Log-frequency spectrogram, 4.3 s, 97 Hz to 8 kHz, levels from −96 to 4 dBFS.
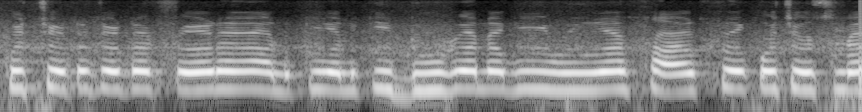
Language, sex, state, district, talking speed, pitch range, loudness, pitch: Hindi, female, Bihar, Muzaffarpur, 195 wpm, 230-250 Hz, -10 LUFS, 240 Hz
